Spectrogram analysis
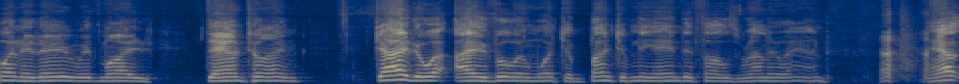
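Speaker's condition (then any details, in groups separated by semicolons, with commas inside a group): Cerebral palsy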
